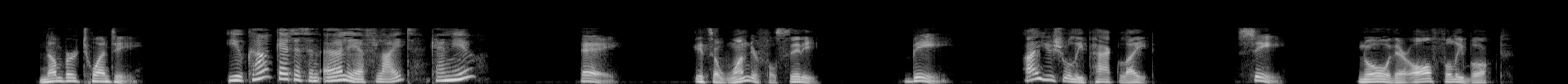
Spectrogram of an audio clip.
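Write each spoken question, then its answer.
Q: You can't get us an earlier flight, can you?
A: C: No, they're all fully booked.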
